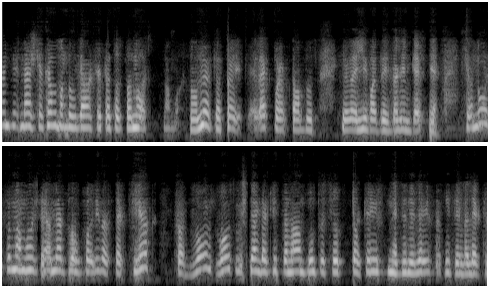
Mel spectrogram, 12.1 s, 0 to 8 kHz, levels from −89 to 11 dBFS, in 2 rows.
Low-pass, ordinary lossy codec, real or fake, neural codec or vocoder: 7.2 kHz; AAC, 32 kbps; fake; codec, 16 kHz in and 24 kHz out, 0.6 kbps, FireRedTTS-2 codec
